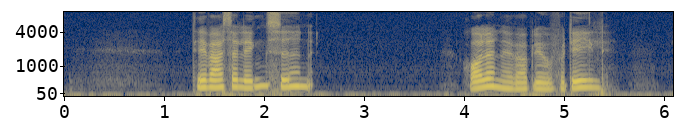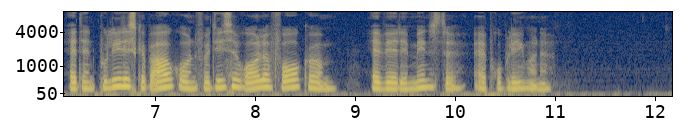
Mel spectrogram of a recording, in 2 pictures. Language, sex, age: Danish, female, 32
